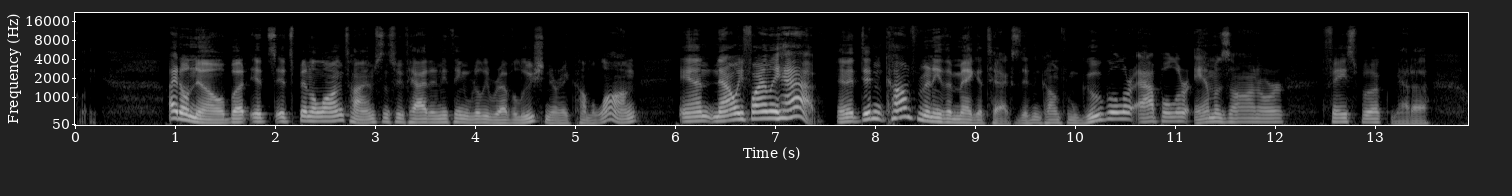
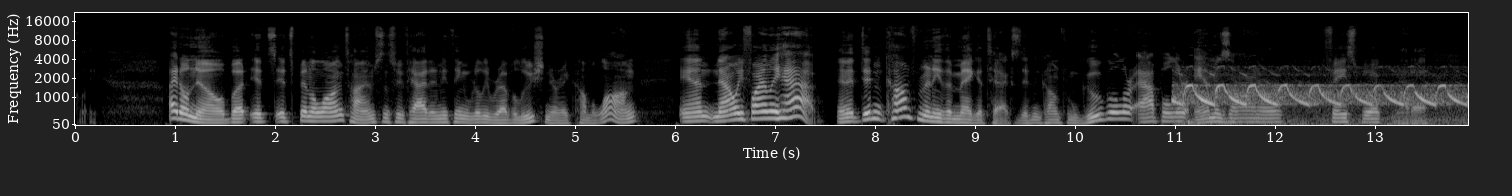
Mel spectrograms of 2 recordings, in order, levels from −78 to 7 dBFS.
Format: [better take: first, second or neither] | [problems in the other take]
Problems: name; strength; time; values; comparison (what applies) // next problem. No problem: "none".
first | siren; loud; from 11 s on; peak 2 dB above the speech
